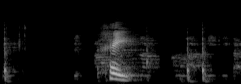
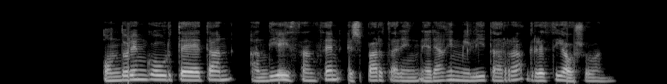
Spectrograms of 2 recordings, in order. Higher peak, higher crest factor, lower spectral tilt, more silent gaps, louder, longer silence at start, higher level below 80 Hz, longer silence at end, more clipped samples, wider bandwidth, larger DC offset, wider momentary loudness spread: about the same, -8 dBFS vs -8 dBFS; about the same, 22 dB vs 18 dB; second, -2.5 dB/octave vs -5.5 dB/octave; first, 0.29-0.73 s, 0.90-0.94 s, 1.64-1.71 s vs 2.39-2.50 s; about the same, -24 LUFS vs -24 LUFS; second, 0.05 s vs 1.05 s; second, -86 dBFS vs -64 dBFS; second, 0 s vs 0.55 s; neither; first, 9 kHz vs 8 kHz; neither; first, 22 LU vs 10 LU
